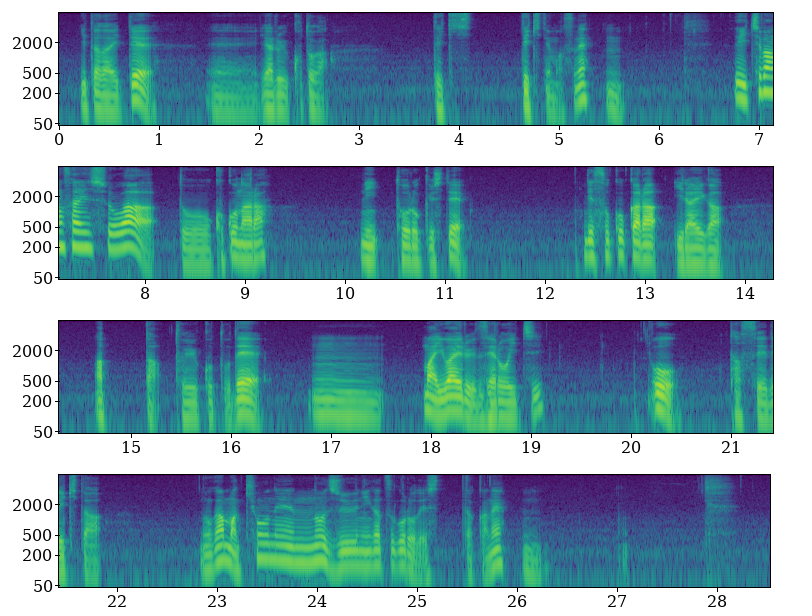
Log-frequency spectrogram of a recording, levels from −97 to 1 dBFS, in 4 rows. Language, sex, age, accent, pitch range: Japanese, male, 30-49, native, 90-125 Hz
